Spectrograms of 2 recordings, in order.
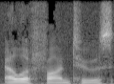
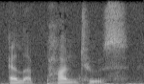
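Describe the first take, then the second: First: The middle consonant is an f sound. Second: The middle consonant is a p sound. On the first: The speaker calls it wrong. "instead of saying elephantus" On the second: The speaker calls it right. "it would be elepantus"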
